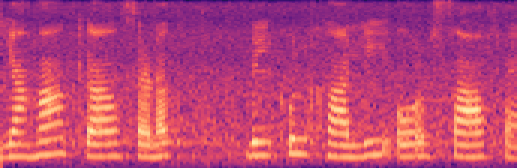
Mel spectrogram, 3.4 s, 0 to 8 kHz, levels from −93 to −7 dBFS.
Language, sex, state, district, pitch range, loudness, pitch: Hindi, female, Haryana, Rohtak, 215-245 Hz, -18 LUFS, 225 Hz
